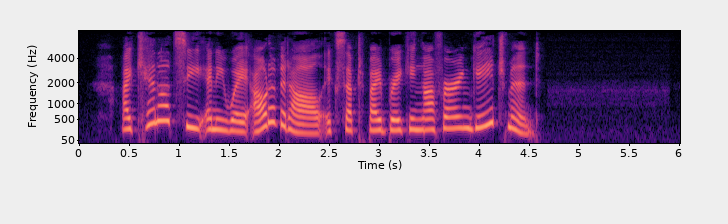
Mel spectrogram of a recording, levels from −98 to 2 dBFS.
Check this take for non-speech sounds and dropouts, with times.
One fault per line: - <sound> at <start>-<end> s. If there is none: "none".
none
